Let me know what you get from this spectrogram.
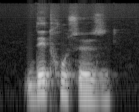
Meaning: female equivalent of détrousseur
- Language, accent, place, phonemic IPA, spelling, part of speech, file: French, France, Lyon, /de.tʁu.søz/, détrousseuse, noun, LL-Q150 (fra)-détrousseuse.wav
